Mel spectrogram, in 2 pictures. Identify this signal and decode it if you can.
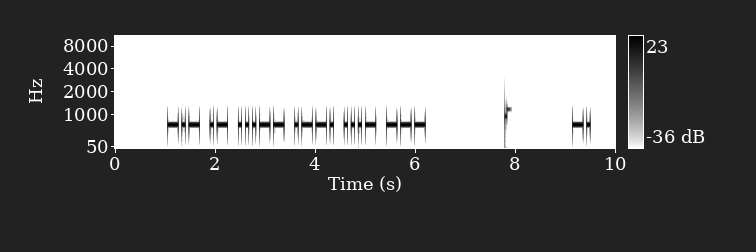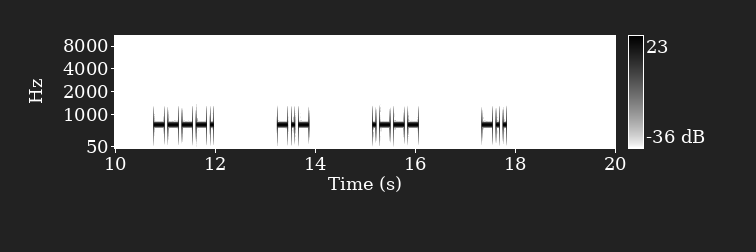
Morse code, heard as a keyed tone, about 17 wpm, spaced as for 9 wpm, 700 Hz. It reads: KA3PVO N9KJD
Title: USA Call Signs - 6x Character Spacing - 17wpm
